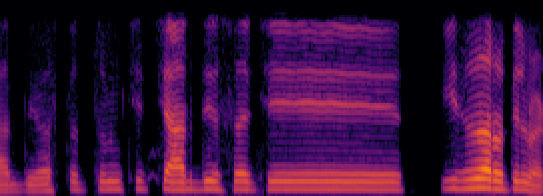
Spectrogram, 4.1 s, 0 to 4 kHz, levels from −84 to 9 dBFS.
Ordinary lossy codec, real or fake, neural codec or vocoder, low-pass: none; real; none; 3.6 kHz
